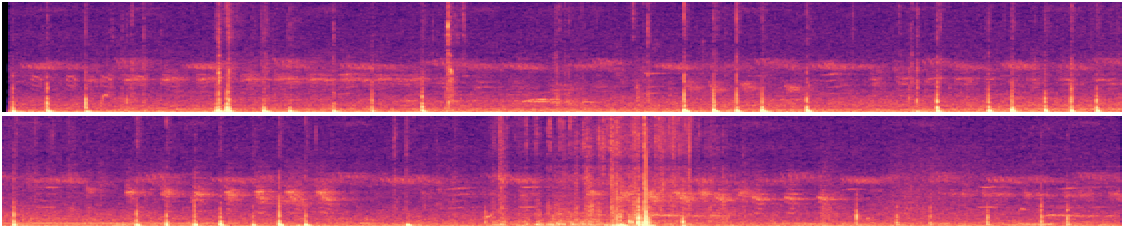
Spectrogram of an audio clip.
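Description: Quail pecking seed off cardboard: clusters of sharp, quick taps. About eleven seconds in, a louder flurry of wing-flapping and scuffling as the quail drops through the cardboard cover into the pit trap. A steady, high insect buzz runs underneath.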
